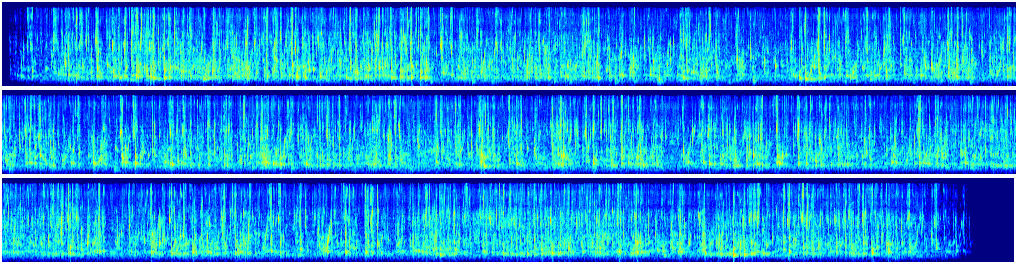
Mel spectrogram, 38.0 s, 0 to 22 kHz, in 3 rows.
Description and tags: Medium Speed Dropping Water 2
Single Small Fountain recording, with Zoom H4
liquid, fountain, flow, river, brook, meditative, trickle, gurgling, shallow, flowing, gurgle, relaxing, babbling, waves, trickling, relaxation, water, creek, field-recording, bubbling, ambient, stream, splash, nature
